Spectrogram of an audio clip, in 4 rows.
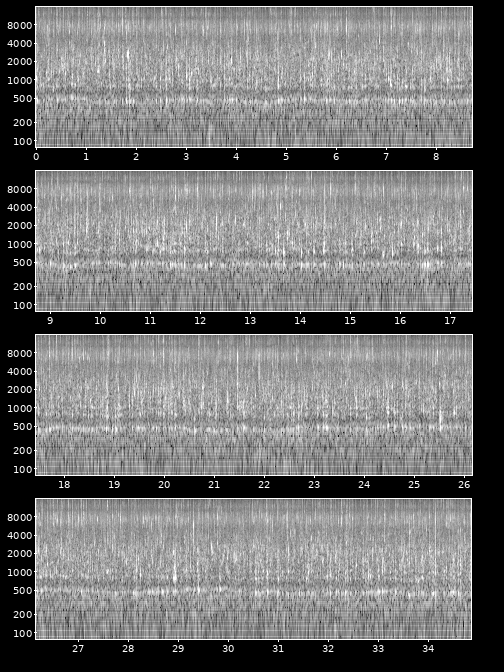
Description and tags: Trickling Water 3
Field-recording of water slowly trickling down a stream.
Recorded in Springbrook National Park, Queensland using the Zoom H6 Mid-side module.
brook, creek, dripping, field-recording, flow, flowing, gurgle, liquid, river, stream, trickle, trickling, water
